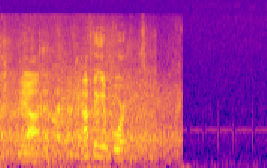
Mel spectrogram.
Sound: crowd chattering; laughs; no sound playing

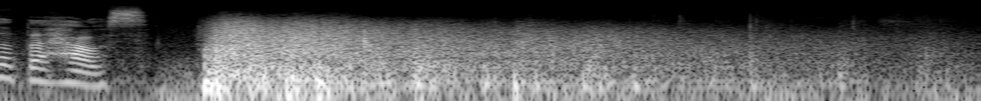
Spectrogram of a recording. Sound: thunder cracks

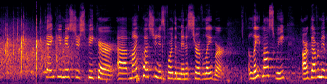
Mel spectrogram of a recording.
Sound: applause

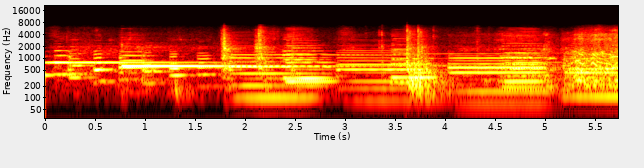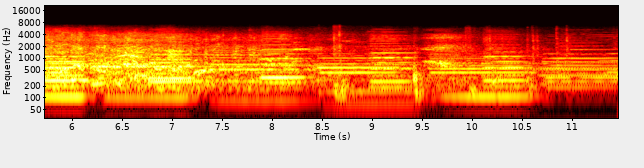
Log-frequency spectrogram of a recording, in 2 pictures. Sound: doorbell

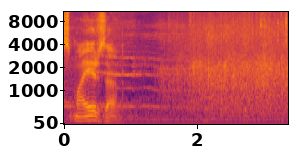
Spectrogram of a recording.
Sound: applause

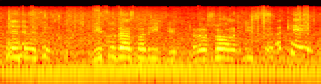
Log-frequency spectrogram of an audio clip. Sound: laughs; non-english speech

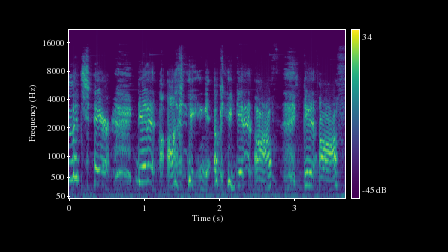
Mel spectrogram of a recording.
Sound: laughing

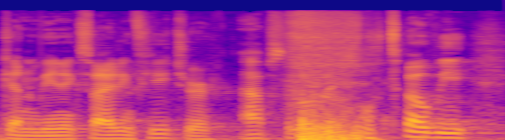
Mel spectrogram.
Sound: laughs

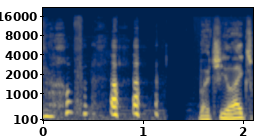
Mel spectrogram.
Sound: laughter

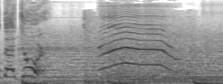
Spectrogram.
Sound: screams

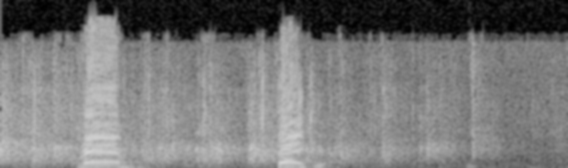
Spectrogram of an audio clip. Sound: applause

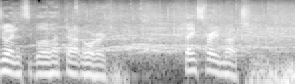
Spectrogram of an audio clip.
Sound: audience cheering

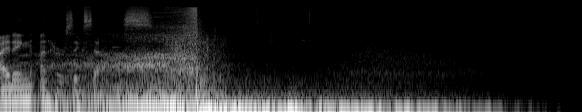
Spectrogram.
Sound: impact

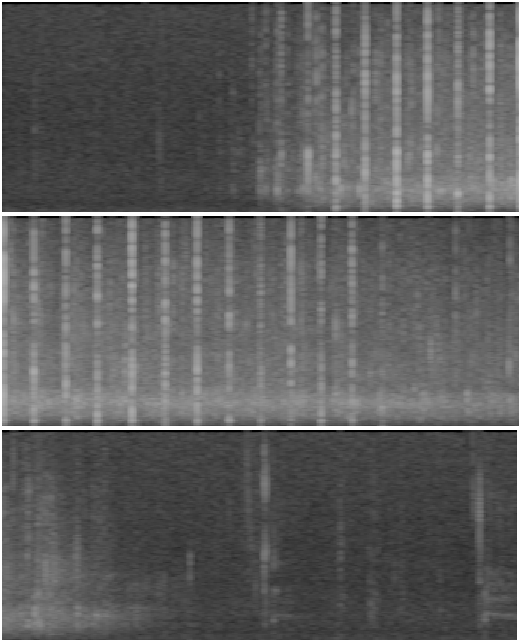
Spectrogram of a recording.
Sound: applause

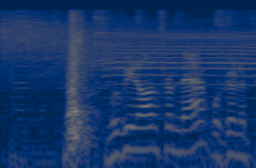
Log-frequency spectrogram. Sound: swoosh

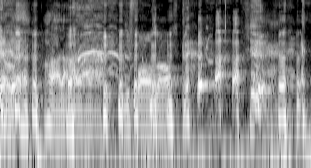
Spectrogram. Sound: mimicking jaw clattering

